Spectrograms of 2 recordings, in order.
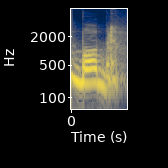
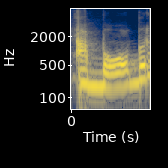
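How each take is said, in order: First: The word is said without its first syllable. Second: The whole word is said with its first syllable. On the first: "Você perde um pedaço da palavra" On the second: "a gente fala bonitinho"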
